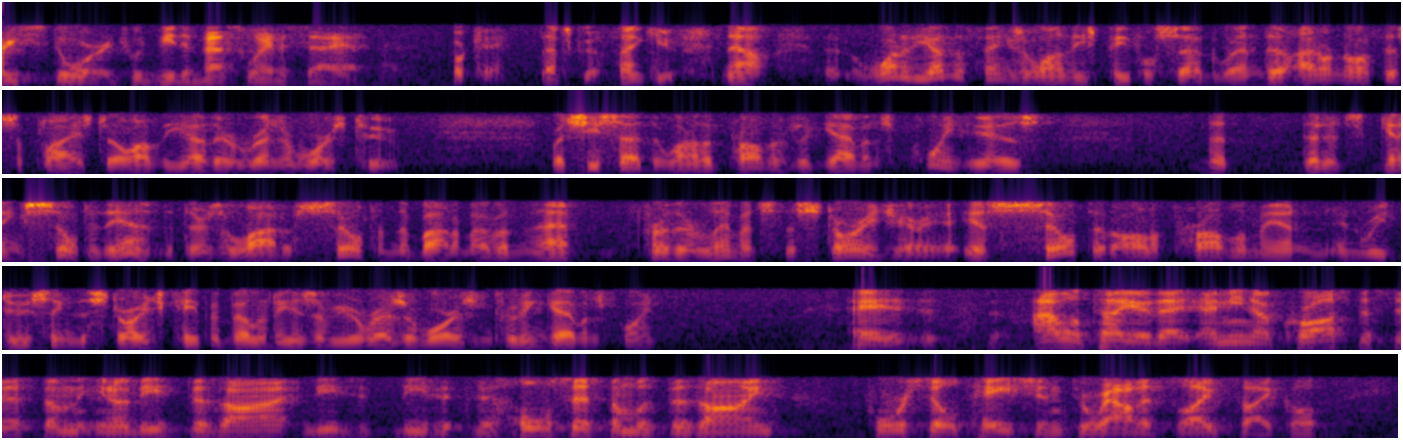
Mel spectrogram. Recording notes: Twice monthly conference calls to keep the basin informed.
